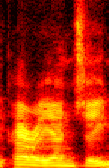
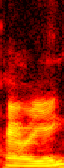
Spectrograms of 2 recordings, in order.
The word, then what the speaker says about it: Perry Ng: So it's actually Perry Ng, not Perrying.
